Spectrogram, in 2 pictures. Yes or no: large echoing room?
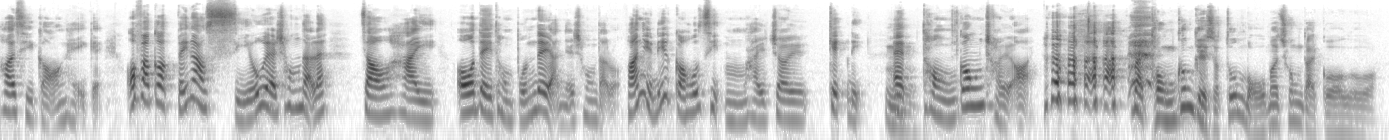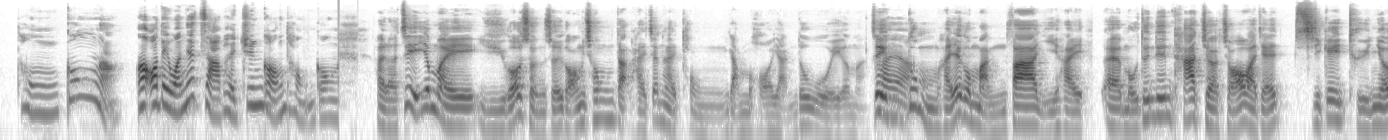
no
